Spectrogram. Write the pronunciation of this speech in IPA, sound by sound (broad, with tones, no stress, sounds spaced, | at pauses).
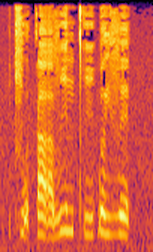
t͡ɕ ṵ˧˨ ə̯ k a̰ː˧˨ v i˧ n t̪ʰ i˨˦ ɓ ə˧ j v e˨˩ t̚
